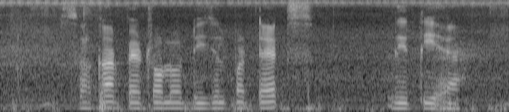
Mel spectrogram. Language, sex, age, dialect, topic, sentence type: Hindi, male, 25-30, Kanauji Braj Bhasha, banking, statement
